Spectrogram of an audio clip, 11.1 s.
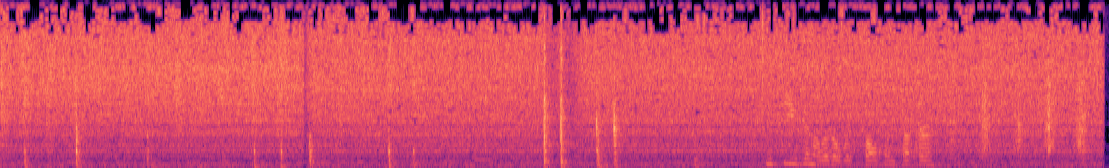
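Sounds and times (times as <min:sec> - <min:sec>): meat sizzling in a frying pan: 0:00.0 - 0:11.0
wooden spoon knocking pan: 0:00.2 - 0:04.4, 0:05.4 - 0:06.3.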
